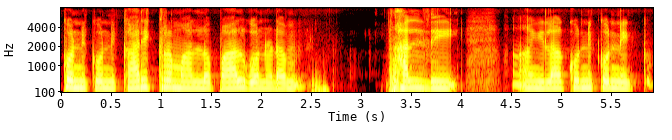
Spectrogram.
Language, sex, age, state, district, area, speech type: Telugu, female, 18-30, Andhra Pradesh, Chittoor, rural, spontaneous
